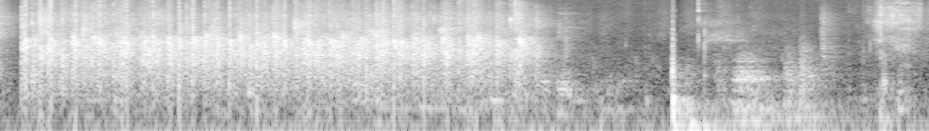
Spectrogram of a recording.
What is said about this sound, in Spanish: que viene desde Barcelona expresamente para compartirnos su trabajo, que ha preparado puntillosamente, y pues yo pido un aplauso de bienvenida.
